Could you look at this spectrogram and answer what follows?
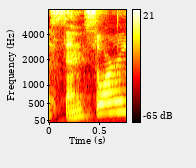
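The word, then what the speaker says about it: Censori: Wes and his wife Bianca sensor I believe is how you pronounce her last name and they were at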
